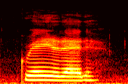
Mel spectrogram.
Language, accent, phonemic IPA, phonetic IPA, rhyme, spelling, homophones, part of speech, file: English, US, /ˈɡɹeɪtɪd/, [ˈɡɹeɪ̯ɾɪd], -eɪtɪd, grated, graded, adjective / verb, En-us-grated.ogg
- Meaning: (adjective) 1. Produced by grating 2. Furnished with a grate or grating; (verb) simple past and past participle of grate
